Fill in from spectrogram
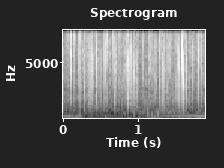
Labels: {"label": "biophony, cascading saw", "recorder": "SoundTrap 600 or HydroMoth"}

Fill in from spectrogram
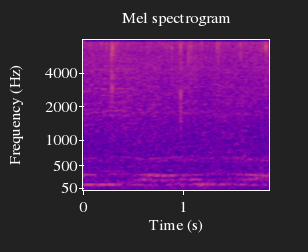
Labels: {"label": "anthrophony, boat engine", "recorder": "SoundTrap 500"}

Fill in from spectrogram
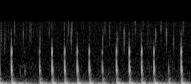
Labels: {"label": "biophony, knock", "recorder": "SoundTrap 300"}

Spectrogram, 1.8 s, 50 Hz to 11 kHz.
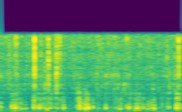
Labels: {"label": "biophony, sea urchins (Echinidae)", "recorder": "SoundTrap 600 or HydroMoth"}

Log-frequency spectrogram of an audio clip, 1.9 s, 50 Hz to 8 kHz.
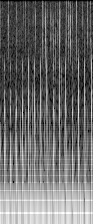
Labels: {"label": "biophony, knock", "recorder": "SoundTrap 300"}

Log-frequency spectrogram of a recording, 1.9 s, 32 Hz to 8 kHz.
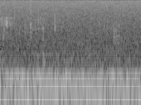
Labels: {"label": "anthrophony, boat engine", "recorder": "SoundTrap 300"}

